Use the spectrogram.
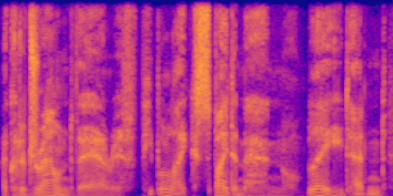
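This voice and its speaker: A man voicing a brooding, intellectual vampire scientist in a video game, formal and articulate with dry wit and a gravelly, husky voice. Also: sits low, big pitch swings, measured pace, no room sound, full character voice. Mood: brooding, earnest. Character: brooding, intellectual adult male vampire scientist, dryly witty. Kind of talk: video game character dialogue.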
